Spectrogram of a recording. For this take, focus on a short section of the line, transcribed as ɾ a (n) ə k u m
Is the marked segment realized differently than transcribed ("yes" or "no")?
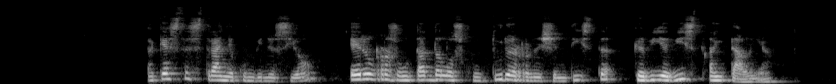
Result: yes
